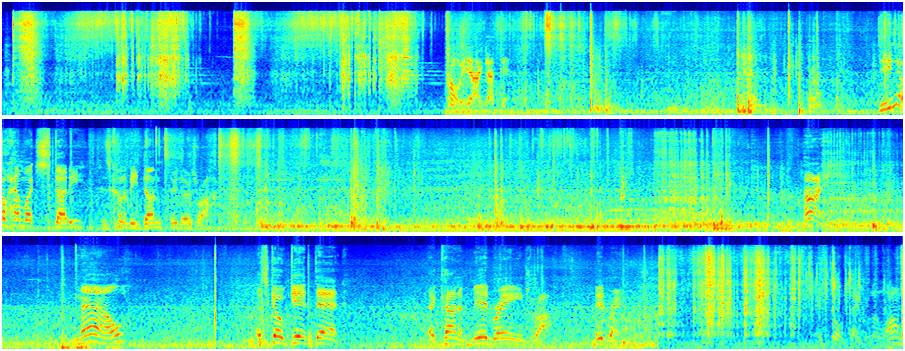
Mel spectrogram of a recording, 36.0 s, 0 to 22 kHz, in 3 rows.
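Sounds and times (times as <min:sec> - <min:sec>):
road traffic rumble: 0:00.0 - 0:36.0.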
